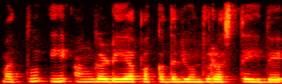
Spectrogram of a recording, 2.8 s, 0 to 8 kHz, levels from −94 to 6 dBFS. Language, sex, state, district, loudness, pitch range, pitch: Kannada, female, Karnataka, Bidar, -19 LUFS, 240-255 Hz, 245 Hz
